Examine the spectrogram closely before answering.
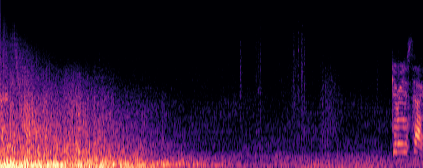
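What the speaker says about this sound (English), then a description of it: "Tossing a frag." A frag grenade detonates in Apex Legends, opening with a loud broadband boom that rolls off over about two seconds, followed by quieter game ambience and a brief voice near the end.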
